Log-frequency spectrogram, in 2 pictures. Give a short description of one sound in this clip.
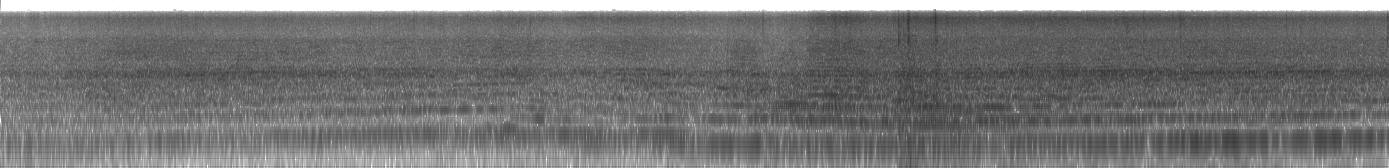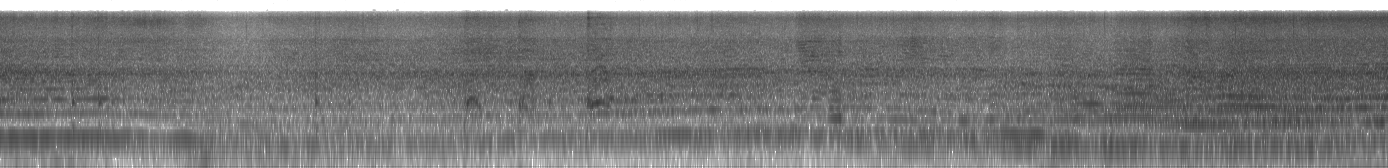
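A race car engine idles loudly and rumbles unevenly from inside the car.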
